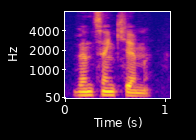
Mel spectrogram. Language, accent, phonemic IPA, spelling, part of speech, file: French, France, /vɛ̃t.sɛ̃.kjɛm/, vingt-cinquième, adjective / noun, LL-Q150 (fra)-vingt-cinquième.wav
- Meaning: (adjective) twenty-fifth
